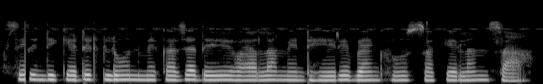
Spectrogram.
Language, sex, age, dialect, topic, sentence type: Bhojpuri, female, 25-30, Southern / Standard, banking, statement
